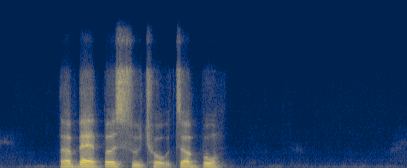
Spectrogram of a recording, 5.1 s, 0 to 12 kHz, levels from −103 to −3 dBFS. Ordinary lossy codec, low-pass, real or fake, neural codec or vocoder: Opus, 24 kbps; 7.2 kHz; fake; codec, 16 kHz, 0.3 kbps, FocalCodec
